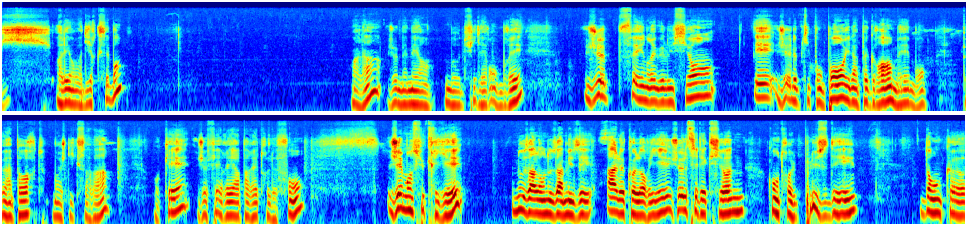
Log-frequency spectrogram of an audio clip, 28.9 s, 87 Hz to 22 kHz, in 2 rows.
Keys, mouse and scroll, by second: 2.0 click, 8.9 click, 11.3-12.1 scroll down 3, 13.3 click, 18.1 click, 18.3 space, 19.4 click, 24.6 click, 26.5 ctrl+d.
